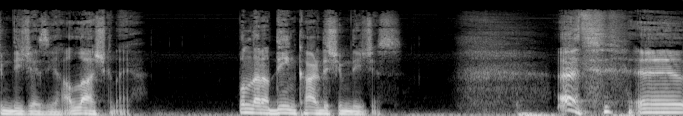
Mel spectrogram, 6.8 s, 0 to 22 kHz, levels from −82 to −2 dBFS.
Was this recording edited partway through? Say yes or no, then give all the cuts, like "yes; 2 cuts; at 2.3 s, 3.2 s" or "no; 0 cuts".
yes; 1 cut; at 2.7 s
